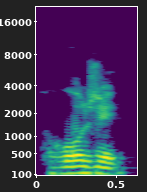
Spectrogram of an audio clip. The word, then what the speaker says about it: Roger: Well, with the French accent, it's Roger. But you can call me Roger. I mean, it's totally fine.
